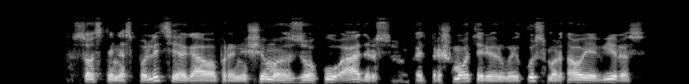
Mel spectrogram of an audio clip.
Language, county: Lithuanian, Telšiai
